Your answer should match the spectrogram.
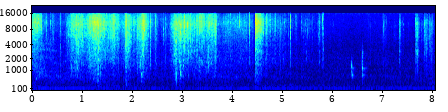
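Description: Crunching and rustling in dry leaves and undergrowth, loud and irregular for about the first four and a half seconds, then quieter with a few light clicks.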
